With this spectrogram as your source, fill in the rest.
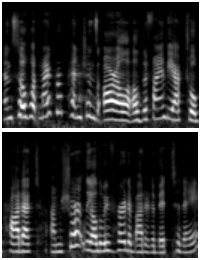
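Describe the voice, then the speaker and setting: In a dry, close recording with no echo, a woman's high voice moves through very wide pitch swings. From India, moved to US at 12. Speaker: economics researcher. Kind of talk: conference presentation. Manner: fast; hesitant fillers.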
